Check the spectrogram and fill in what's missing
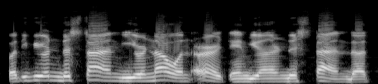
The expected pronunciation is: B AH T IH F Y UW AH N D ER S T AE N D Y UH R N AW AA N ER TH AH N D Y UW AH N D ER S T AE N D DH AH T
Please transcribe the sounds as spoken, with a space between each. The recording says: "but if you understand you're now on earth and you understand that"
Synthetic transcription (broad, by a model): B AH T IH F Y UW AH N D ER S T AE N D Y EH R N AW AA N ER T AH N D Y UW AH N D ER S T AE N D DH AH T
